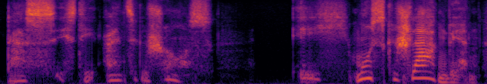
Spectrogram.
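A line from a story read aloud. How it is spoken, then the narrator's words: Quiet. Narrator (German): sagte Ron leise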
